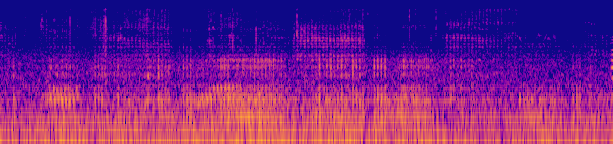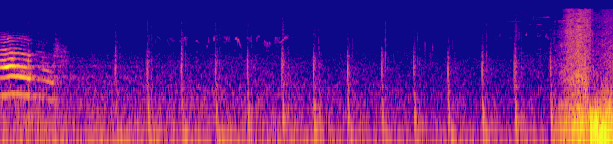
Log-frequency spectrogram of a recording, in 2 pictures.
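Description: A cat purrs in Hogwarts Legacy in a soft, steady rumble, with rhythmic footsteps and game ambience, a brief chime in the middle and a louder noise burst at the end.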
